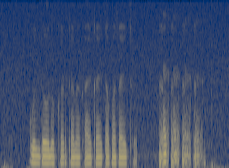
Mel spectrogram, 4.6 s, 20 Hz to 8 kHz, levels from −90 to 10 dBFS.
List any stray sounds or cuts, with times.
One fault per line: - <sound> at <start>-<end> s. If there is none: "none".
- laugh at 3.2-4.1 s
